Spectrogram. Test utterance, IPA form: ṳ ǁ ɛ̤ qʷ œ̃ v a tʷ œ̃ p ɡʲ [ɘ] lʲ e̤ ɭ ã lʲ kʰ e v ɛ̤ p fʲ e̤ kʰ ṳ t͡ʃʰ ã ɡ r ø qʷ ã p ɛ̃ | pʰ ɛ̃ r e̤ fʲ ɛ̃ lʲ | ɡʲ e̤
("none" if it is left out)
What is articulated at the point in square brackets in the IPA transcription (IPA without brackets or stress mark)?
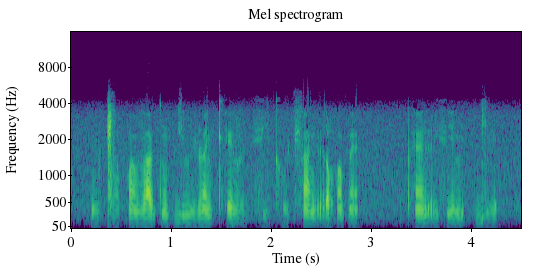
ɛ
